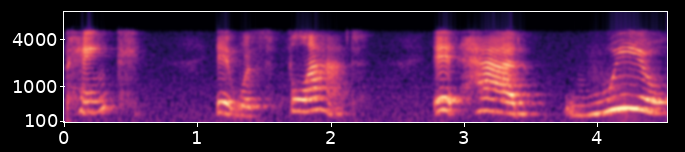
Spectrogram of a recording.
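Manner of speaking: ordinary delivery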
